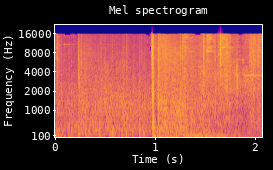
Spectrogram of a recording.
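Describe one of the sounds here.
A bolt-action rifle fires a single loud shot.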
